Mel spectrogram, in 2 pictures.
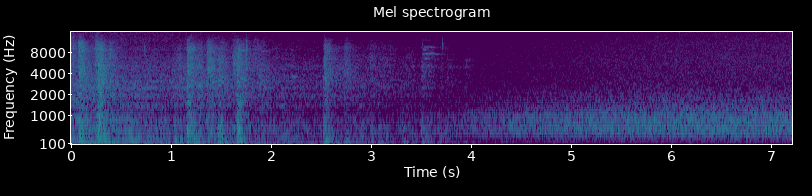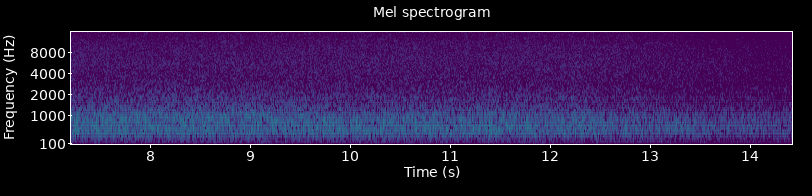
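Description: A passenger train running on the rails, with a few sharp wheel clacks over the first few seconds as music fades out, followed by a steady, even rushing noise that slowly fades.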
